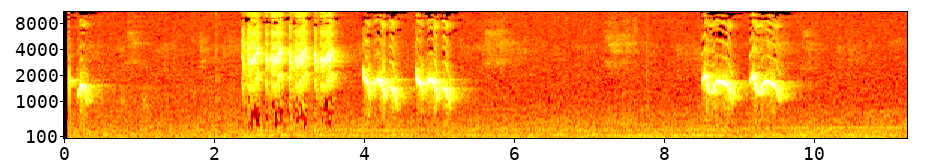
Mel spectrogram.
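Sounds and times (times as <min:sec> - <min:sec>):
laughingthrush giving whistles and harsh scratchy chattering: 0:00.1 - 0:00.7, 0:02.4 - 0:06.1, 0:08.5 - 0:10.0.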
